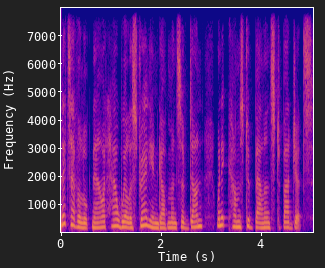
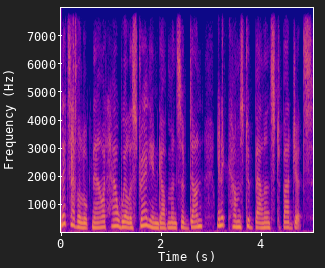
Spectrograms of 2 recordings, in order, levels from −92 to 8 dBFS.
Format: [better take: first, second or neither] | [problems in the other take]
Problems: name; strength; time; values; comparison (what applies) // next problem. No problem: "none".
first | noise reduction (neural diffusion model UNIVERSE++)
